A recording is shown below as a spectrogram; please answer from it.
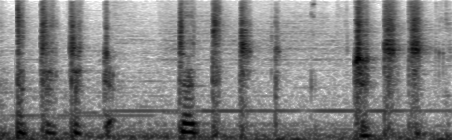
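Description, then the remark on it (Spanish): A voice imitates an old laptop's hard drive starting up like an old car engine struggling to start, making a quick series of about ten rhythmic, breathy sputtering bursts, fairly loud, with no other sounds around it. “El mío ya lo hacía estas últimas semanas como motor de carro viejo.”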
